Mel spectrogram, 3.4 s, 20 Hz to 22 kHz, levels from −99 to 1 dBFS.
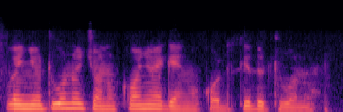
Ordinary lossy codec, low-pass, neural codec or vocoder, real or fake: Opus, 16 kbps; 10.8 kHz; none; real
